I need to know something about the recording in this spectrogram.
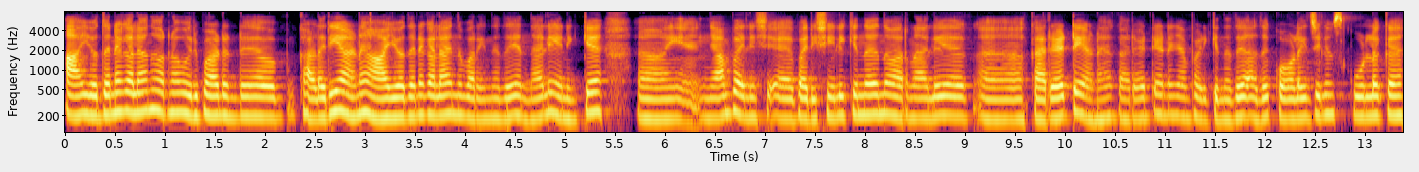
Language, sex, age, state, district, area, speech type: Malayalam, female, 45-60, Kerala, Kozhikode, urban, spontaneous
